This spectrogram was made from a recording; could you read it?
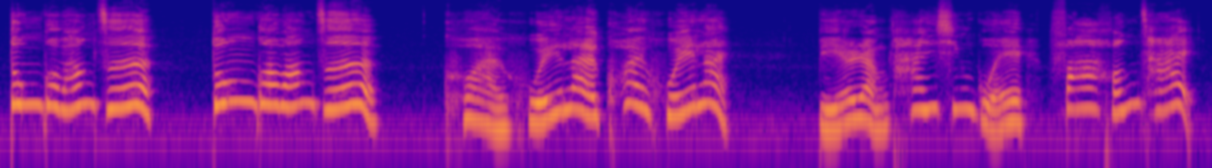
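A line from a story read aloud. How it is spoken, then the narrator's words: Loud calling. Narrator (Chinese): 金瓜 高声叫道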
